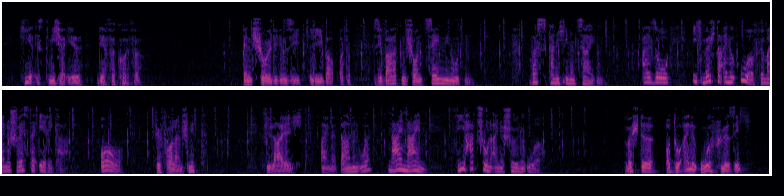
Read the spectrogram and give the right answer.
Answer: Nein, er möchte keine Uhr für sich.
